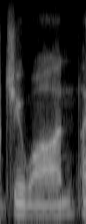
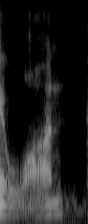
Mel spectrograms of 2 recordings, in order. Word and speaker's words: Juan: And And then how about when Juan first arrives and they're calling him Juwan? Like, they don't know how to pronounce Juan. It's like, how do you, even in 1995, it's not like 1840. You live in Texas, you don't know how to say Juan.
